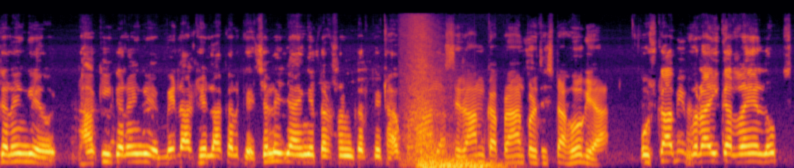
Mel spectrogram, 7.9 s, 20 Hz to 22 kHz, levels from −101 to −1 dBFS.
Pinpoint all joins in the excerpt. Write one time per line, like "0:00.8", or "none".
0:04.3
